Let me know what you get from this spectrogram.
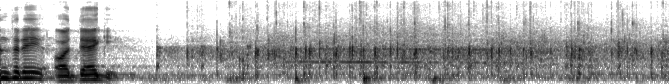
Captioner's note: audience applauds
